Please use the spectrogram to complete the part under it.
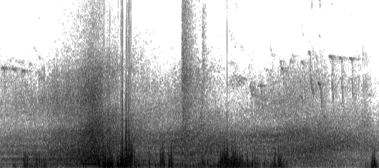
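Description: A car drives past close by, its engine rising and fading.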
